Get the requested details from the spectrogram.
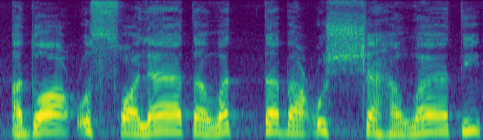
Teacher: واو پر زبر ہے، اس سے اتبعوا کی تا کے ساتھ ملائیں گے، درمیان میں سے الف یعنی حمزہ کو حذف کریں گے · اضاعوا میں عین پر پیش ہے، اسے الصلاۃ کی صاد کے ساتھ ملائیں گے، درمیان میں سے الف یعنی حمزہ کو حذف کیا جائے گا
